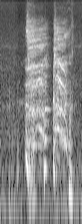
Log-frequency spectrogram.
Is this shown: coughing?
yes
